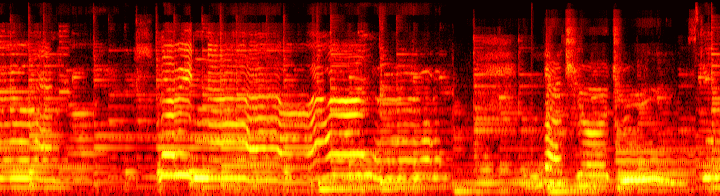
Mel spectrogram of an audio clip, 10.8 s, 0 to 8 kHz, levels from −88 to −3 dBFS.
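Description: From 6.81 s to 10.44 s the audio suffers a wrong sample rate fault. Samples captured at 22 kHz are played back at 16 kHz with no conversion. Everything runs at 0.726 times normal speed. Pitch drops by about 5.6 semitones, and the two shifts are locked together. The sound turns low, heavy and dragged out. It stretches across those seconds, then returns to its proper rate just before the clip ends.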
